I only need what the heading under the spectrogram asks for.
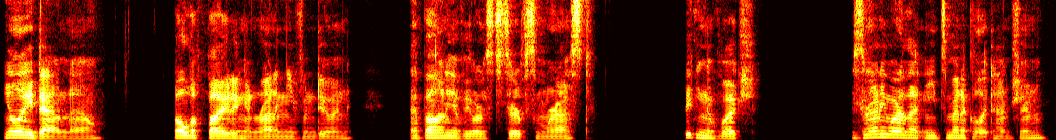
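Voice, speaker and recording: His mid-range voice stays steady at a moderate pace, clean in tone and broken by long pauses, with only light acting. He plays a folksy, earnest human rebel who protects monsters, speaking softly to the listener in a scripted audio roleplay and reassuring them in a friendly way, saying "y'all" and "ain't."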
